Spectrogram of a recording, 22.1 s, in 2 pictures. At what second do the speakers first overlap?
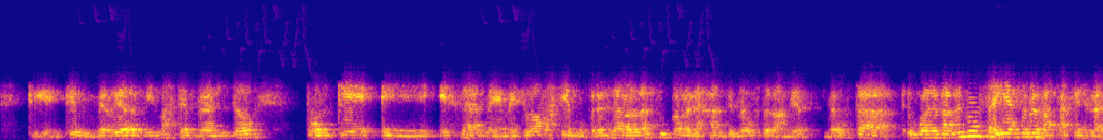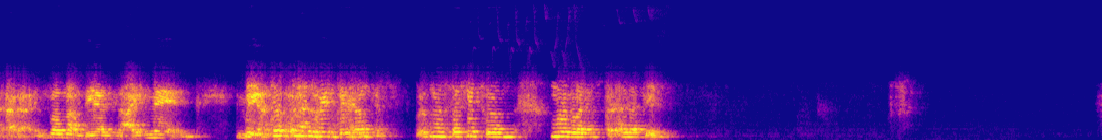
13.5 s

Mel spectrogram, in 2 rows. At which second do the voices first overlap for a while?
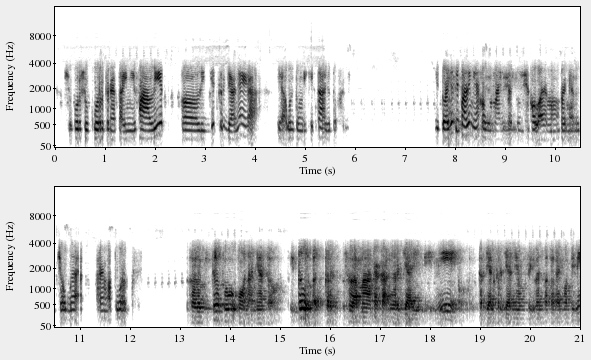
7.8 s

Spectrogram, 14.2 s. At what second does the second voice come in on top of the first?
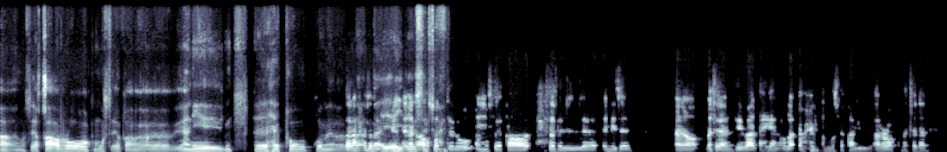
5.2 s

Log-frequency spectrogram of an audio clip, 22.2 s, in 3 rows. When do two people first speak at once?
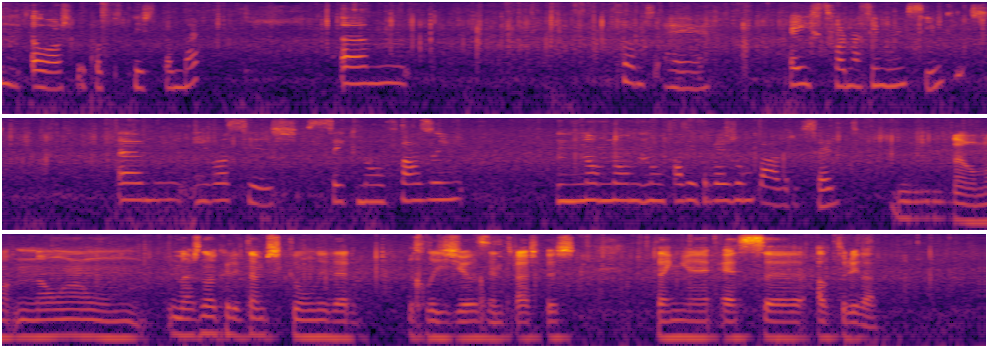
none

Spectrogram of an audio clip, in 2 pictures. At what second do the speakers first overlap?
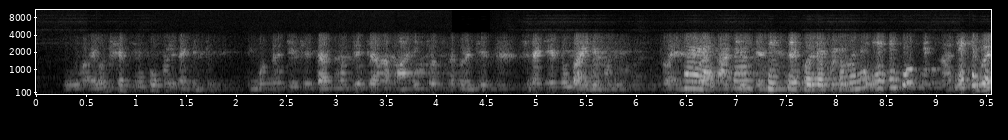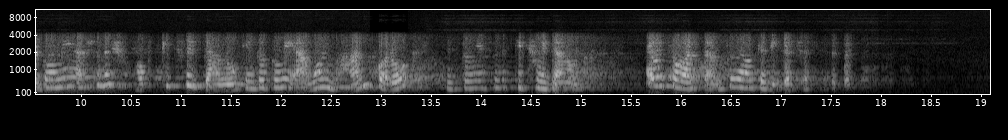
6.5 s

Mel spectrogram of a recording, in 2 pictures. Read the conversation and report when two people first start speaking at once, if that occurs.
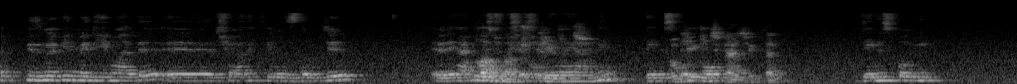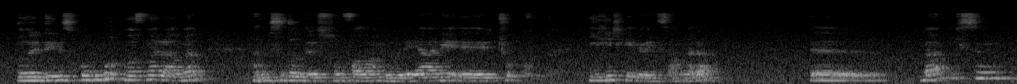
4.6 s

